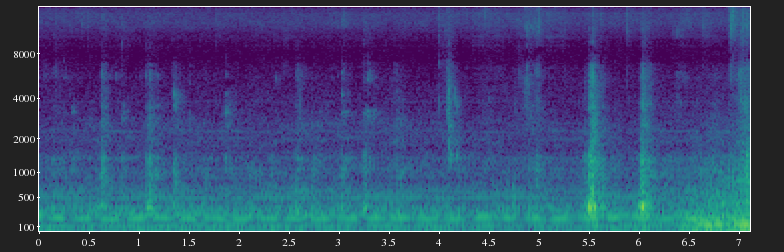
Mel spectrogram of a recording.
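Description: Close-miked ASMR eating by hand: wet chewing and lip-smacking clicks while a handful of rice is eaten. Two sharper clicks come a little past halfway, and a louder rustling swell begins near the end.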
